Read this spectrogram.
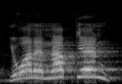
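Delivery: high, slow shouted question; taco truck vendor. Retold or imitated. Taco seller repeating to a baffled customer, drawn-out shout. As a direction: holler it with stretched words. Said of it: "He's like".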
